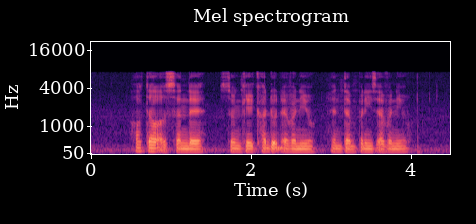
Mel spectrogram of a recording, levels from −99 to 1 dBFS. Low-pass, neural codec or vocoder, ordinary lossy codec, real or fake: 7.2 kHz; none; none; real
